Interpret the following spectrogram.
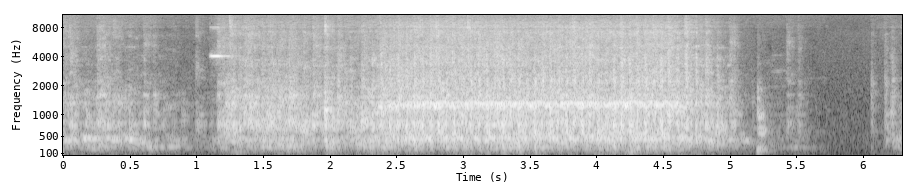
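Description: Electric home sewing machine stitching a seam through fabric: a short run, a brief stop about a second in, then a steady run of about four seconds that stops about five seconds in, followed by a couple of light clicks.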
